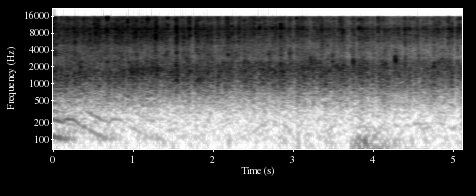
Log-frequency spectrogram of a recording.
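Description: Audience applause, dense and steady clapping from many hands that carries on evenly from start to finish without pause.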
